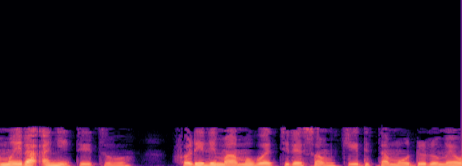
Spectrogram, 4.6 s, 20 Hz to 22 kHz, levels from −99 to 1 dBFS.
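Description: From start to finish the speech is dull and smeared, with nothing above 5.1 kHz and a warbly, fizzy texture on sibilants and held sounds. That's likely AAC compression, and the heavy damage suggests something like AAC-LC at around 16 kbps.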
